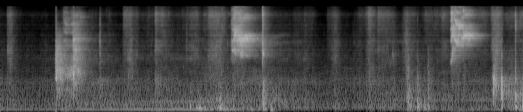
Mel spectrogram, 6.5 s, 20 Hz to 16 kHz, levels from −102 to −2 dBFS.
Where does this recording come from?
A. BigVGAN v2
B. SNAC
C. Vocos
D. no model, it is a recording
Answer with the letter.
C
